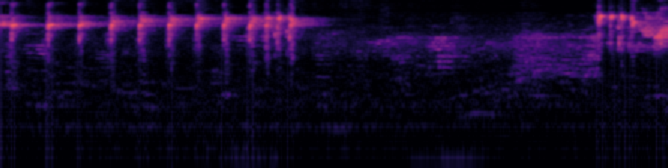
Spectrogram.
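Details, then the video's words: Lovebirds in a long ngekek chatter, several birds answering each other: a fast run of about a dozen sharp high chirps over two seconds, a softer hiss, then another quick burst of high notes. "Suara Lovebird ngekek panjang❗Suara bikin Lovebird Betmen vs vio vs paskun saling bersautan."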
